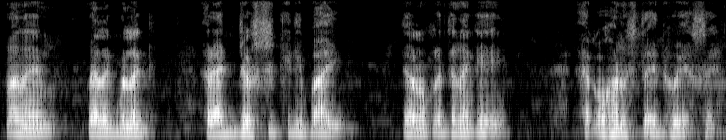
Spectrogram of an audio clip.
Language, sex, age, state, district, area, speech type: Assamese, male, 60+, Assam, Udalguri, rural, spontaneous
